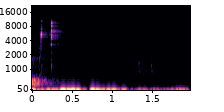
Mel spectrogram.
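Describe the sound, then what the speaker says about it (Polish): Computer mouse clicks on a column header arrow in Windows 8, two quick sharp clicks right at the start followed by near silence. "klikam w tą strzałeczkę obok tego nagłówka typ"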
